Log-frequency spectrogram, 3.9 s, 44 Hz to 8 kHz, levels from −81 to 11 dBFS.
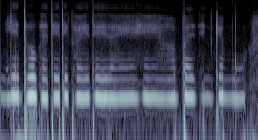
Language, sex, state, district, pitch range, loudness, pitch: Hindi, female, Uttar Pradesh, Jyotiba Phule Nagar, 215-225 Hz, -23 LUFS, 220 Hz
